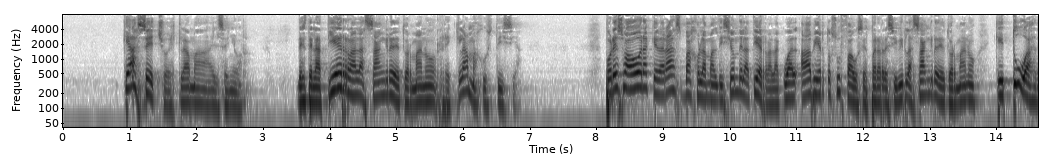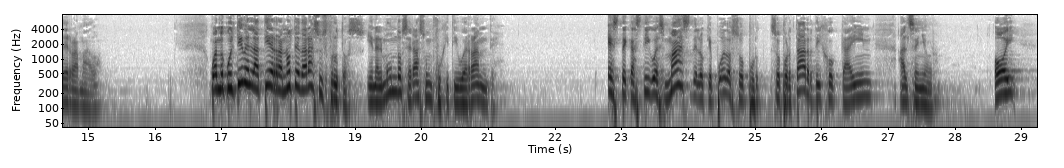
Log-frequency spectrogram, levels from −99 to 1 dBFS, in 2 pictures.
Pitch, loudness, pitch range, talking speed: 145 Hz, -17 LUFS, 125-185 Hz, 150 wpm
